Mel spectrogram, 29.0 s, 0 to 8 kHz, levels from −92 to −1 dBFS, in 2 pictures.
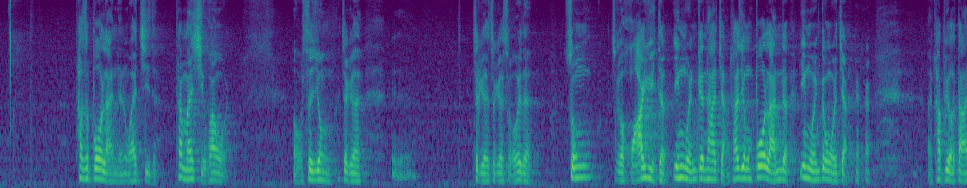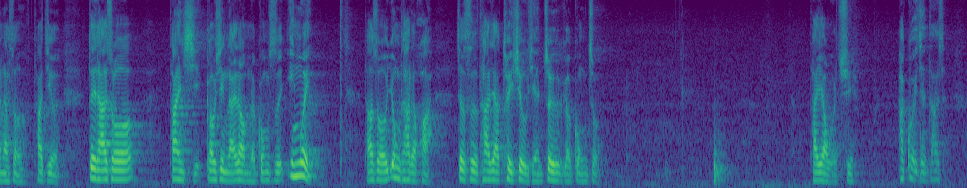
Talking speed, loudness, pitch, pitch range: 205 characters per minute, -29 LUFS, 135 Hz, 120-150 Hz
